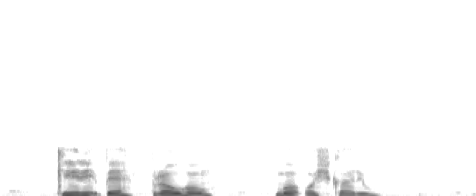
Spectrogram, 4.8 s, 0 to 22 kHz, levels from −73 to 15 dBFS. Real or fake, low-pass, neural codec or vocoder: real; 5.4 kHz; none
